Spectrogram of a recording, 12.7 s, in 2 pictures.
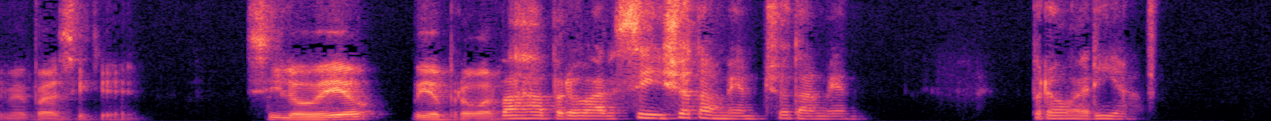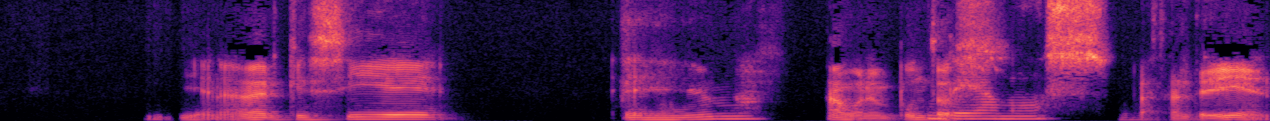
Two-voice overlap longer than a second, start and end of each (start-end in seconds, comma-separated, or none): none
